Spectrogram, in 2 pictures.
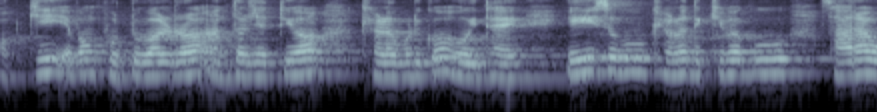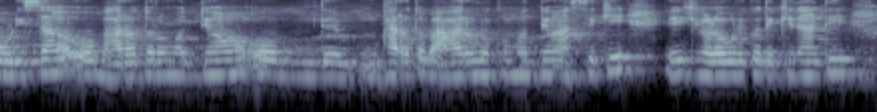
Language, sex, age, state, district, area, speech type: Odia, female, 18-30, Odisha, Khordha, rural, spontaneous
